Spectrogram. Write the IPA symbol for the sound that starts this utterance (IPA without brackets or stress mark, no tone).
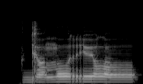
ɡʲ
